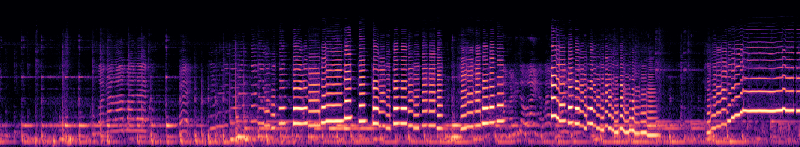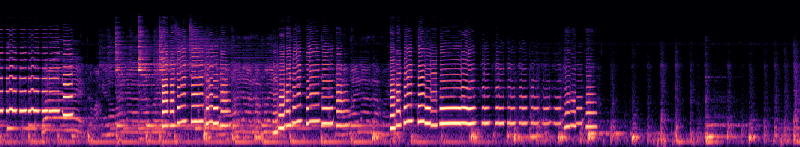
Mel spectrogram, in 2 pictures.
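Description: Saxophone improvising a slow, jazz-like melody with runs up and down and one long held high note in the middle, over sustained low keyboard chords; the playing stops near the end.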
